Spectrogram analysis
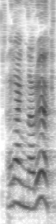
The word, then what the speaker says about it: Ragnarök: Ragnarök. That's how you say it. Ragnarök. That's how you actually say it. That's like the Swedish way of saying, or the Nordic way of saying it.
